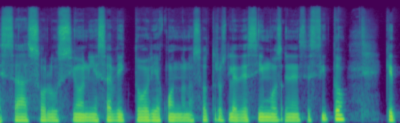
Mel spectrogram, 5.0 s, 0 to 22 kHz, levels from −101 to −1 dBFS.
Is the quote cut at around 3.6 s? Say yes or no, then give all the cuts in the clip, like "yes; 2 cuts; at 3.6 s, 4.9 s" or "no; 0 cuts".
yes; 1 cut; at 3.6 s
